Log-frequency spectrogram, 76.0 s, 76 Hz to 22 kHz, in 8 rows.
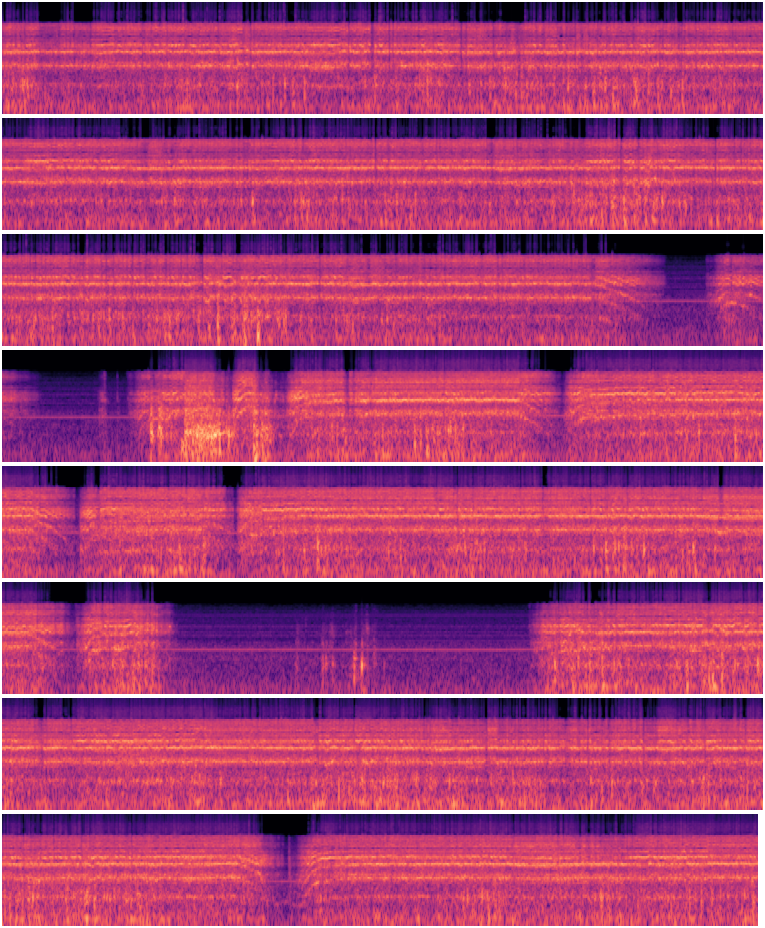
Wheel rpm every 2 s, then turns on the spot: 230, 230, 230, 230, 230, 230, 230, 230, 230, 230, 240, 230, 230, 90, 10, 130, 190, 170, 190, 130, 150, 230, 230, 220, 90, 0, 0, 150, 230, 220, 240, 230, 230, 230, 210, 160, 230, 220.
none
